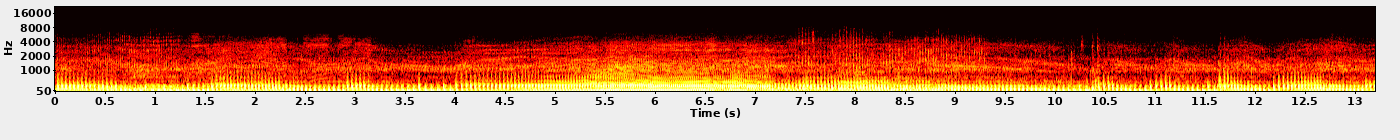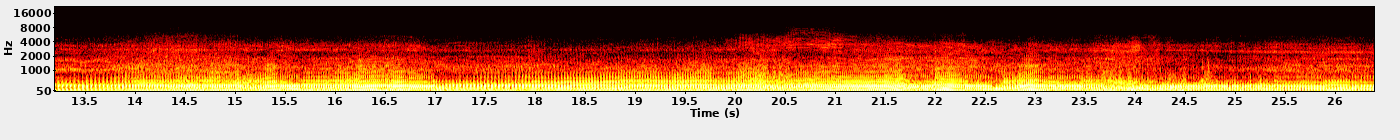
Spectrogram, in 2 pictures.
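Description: Tyres churn through loose dirt and mud.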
